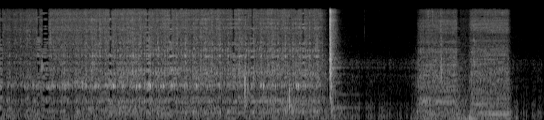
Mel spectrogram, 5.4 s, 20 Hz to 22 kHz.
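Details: Panasonic NV-V8000 VHS recorder after front-loading carriage repair: a small motor whirs for a few seconds and ends in a sharp clack, then short whirs, but the tape never runs; carriage may not lower fully, capstan concerning, unconfirmed.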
